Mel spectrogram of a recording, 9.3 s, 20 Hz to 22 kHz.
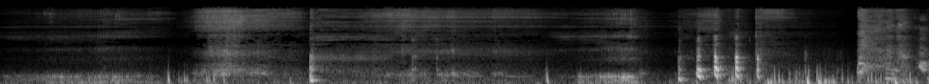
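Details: Person sleeping at 8 p.m. on Christmas Day, snoring: irregular snorting and rattling sleep breaths mixed with bumps and household noise, ending in a run of sharp snorts.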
